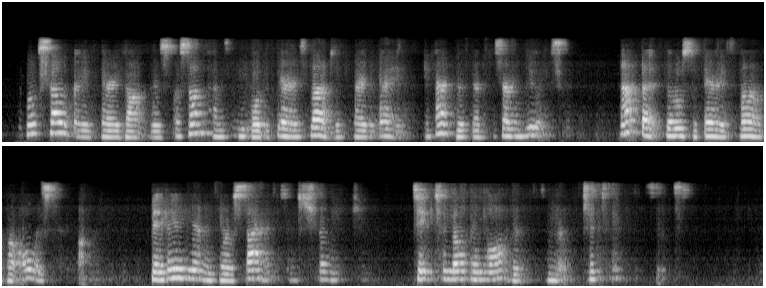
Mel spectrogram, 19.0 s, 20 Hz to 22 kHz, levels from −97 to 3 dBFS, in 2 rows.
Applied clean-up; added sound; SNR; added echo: neural mask model DeepFilterNet 3.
